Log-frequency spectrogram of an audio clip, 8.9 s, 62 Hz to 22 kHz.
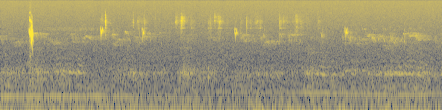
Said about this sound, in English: It's 524 and there's some wild type 2 birds here.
